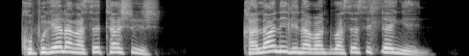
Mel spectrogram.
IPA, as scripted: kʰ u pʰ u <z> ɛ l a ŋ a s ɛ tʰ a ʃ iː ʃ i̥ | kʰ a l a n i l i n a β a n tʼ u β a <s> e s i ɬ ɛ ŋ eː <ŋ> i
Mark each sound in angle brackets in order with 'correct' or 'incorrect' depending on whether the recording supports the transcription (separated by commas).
incorrect, correct, incorrect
